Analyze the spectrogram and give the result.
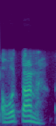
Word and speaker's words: Owatonna: Owatonna.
